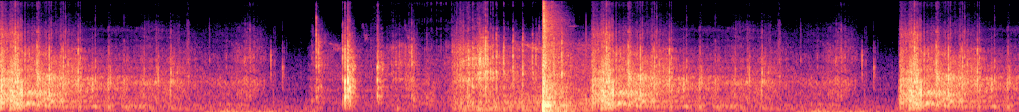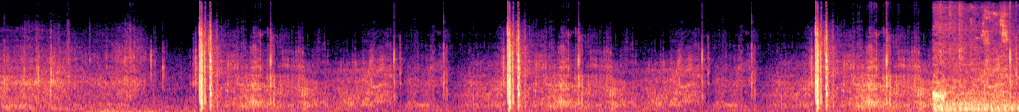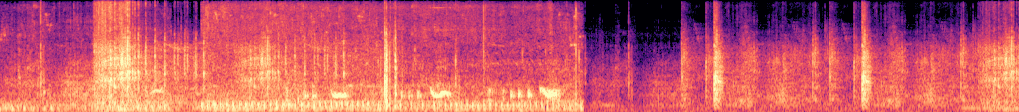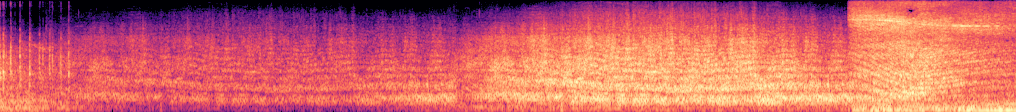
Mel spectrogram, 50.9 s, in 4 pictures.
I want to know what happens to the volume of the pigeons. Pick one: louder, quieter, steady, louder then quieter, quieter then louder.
louder.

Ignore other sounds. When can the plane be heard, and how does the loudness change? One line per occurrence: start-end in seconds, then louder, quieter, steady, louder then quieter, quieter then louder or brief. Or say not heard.
37.5-50.8 louder.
